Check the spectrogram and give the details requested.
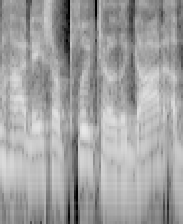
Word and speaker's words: Hades: GE Strong's G 86 ha days ha days Thayer's lexicon hi days hi days a lot of people pronounce it Hades but it's not it's ha days ok name ha days are Pluto the god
